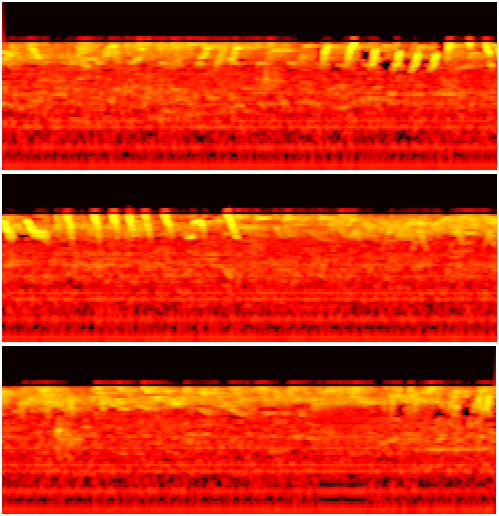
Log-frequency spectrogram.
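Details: A greater green leafbird at a bird-singing contest, where it won first place, sings a rapid, high run of sharp chirps and quick downslurred notes with a dense burst in the middle, over a faint background murmur.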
